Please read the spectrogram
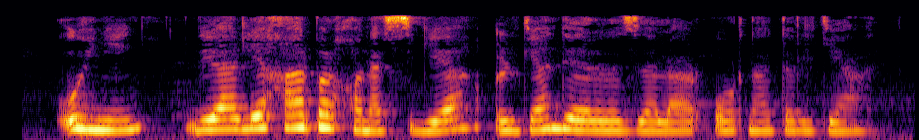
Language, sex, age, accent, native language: Uzbek, female, under 19, Farg'ona, Uzbek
